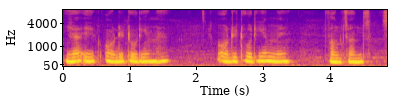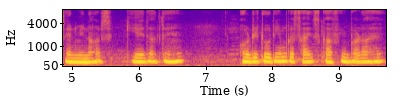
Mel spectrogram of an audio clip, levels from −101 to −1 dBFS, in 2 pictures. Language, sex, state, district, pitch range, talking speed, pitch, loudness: Hindi, male, Uttar Pradesh, Etah, 165-180 Hz, 105 wpm, 175 Hz, -12 LUFS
